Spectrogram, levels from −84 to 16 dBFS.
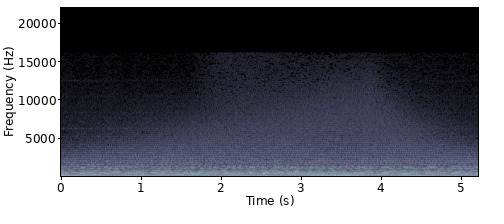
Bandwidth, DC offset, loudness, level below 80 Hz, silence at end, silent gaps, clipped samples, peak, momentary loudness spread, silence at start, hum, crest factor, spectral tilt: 15 kHz; under 0.1%; -25 LUFS; -26 dBFS; 0 s; none; under 0.1%; -10 dBFS; 2 LU; 0 s; none; 12 dB; -6 dB/octave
